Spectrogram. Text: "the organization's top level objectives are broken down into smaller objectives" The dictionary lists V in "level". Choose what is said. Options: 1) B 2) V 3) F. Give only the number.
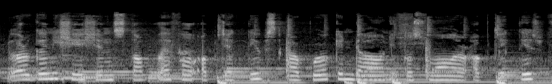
3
